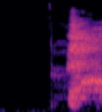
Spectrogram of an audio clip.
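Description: A single harsh cough bursts out after a moment of silence, preceded by a short sharp intake of breath; no one speaks.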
